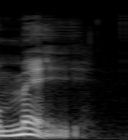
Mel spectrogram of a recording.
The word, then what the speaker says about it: mig: Mig is written M-I-G, but is pronounced like M-E-J.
